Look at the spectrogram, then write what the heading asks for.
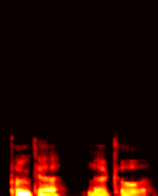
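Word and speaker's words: Puka Nacua: Puka nakua. Yeah, we're getting there. Puka nakua. Okay. Puka nakua. Puka nakua. Puka nakua. Puka nakua. Puka naka. 30 seconds. Puka nakua.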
